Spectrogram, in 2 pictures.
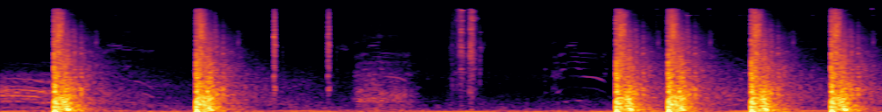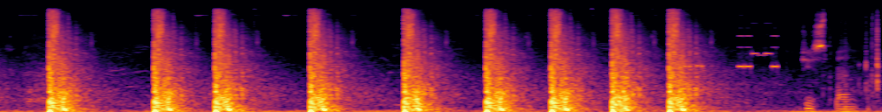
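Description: Gunfire in STALKER GAMMA, a long series of sharp, loud shots fired one by one in a fairly steady rhythm, with a few scattered shots first and a low rumble underneath.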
